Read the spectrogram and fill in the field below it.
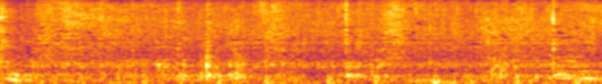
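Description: Taro flower bharta stirred in a pan after simmering covered on low flame, giving a continuous close sizzle with soft scraping and stirring strokes throughout, no voices.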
